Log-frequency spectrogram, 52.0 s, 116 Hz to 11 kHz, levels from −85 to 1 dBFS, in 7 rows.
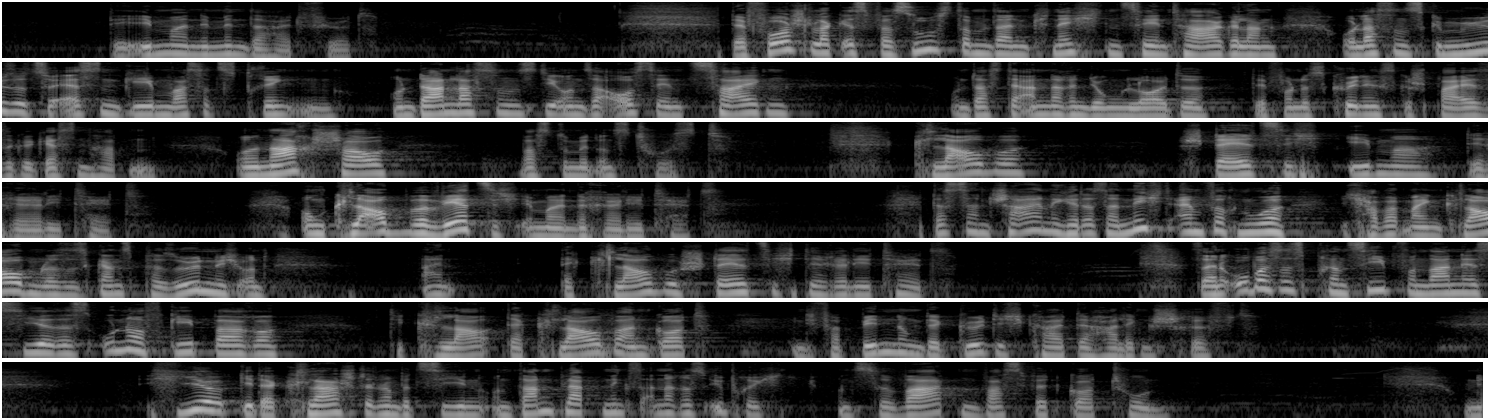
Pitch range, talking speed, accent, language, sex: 135-175 Hz, 155 wpm, German, German, male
